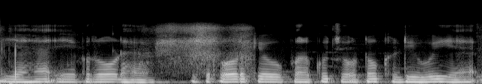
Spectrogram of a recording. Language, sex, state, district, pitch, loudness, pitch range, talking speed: Hindi, male, Uttar Pradesh, Saharanpur, 115 Hz, -18 LUFS, 110-120 Hz, 160 wpm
